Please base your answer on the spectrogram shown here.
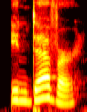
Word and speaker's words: endeavor: in the word never the stress is on the second syllable so altogether it sounds like endeavor to get more pronunciation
